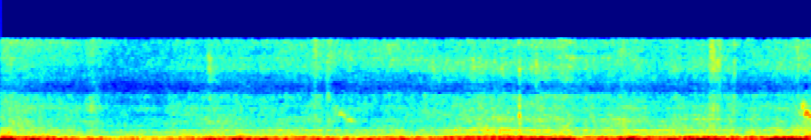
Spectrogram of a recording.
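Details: Feral colony of honey bees with workers in constant flight, producing a steady low hum with overtones; near the end a few soft low thumps break through beneath the drone.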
